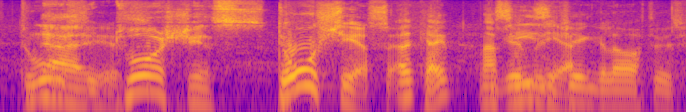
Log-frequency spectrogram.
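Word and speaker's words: Dwarshuis: How would you pronounce it then? Oh, here we go. Dorcius. Dorcius, that's the one.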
